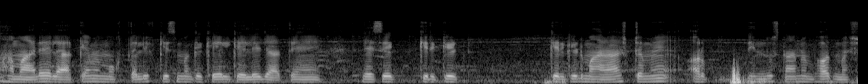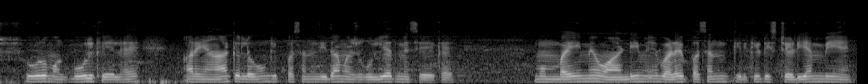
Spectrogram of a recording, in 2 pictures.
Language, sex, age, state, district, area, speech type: Urdu, male, 45-60, Maharashtra, Nashik, urban, spontaneous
